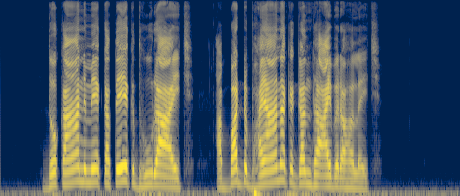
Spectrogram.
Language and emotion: Maithili, disgusted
